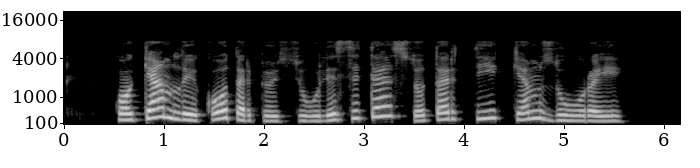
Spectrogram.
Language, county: Lithuanian, Panevėžys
